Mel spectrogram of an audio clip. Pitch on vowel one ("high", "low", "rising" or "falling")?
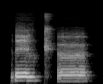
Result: high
